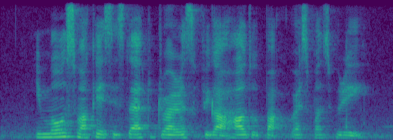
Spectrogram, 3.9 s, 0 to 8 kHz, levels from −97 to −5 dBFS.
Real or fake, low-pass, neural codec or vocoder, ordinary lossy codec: real; none; none; none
